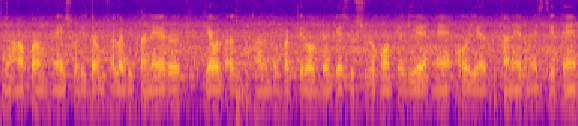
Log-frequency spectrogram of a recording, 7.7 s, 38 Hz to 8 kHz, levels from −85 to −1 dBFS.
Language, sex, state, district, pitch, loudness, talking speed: Hindi, male, Rajasthan, Bikaner, 90 Hz, -19 LUFS, 165 wpm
